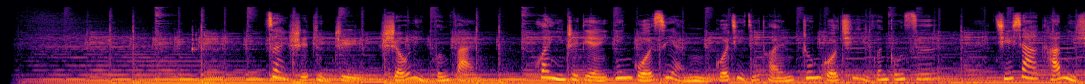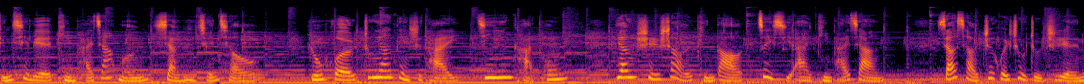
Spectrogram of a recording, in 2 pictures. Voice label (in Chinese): 女 彩铃 钻石品质; 英国C-M国际集团中国区域分公司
